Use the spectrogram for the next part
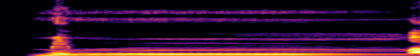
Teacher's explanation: وَعُيُونٍ وَفَوَاكِهَ مِمَّا मिम्मा, मी मुशद्दत पे गुना करेंगे, मिम्मा, दोनों होंठों को मिलाकर नाक में आवाज जाएगी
